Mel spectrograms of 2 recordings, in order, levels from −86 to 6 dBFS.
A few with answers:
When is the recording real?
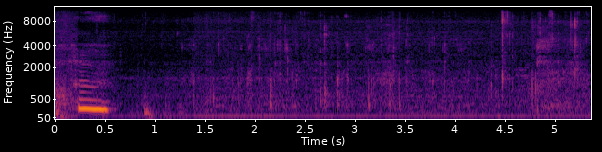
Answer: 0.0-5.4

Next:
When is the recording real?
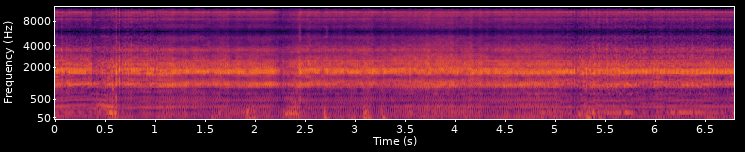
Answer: 0.0-1.1; 5.1-6.8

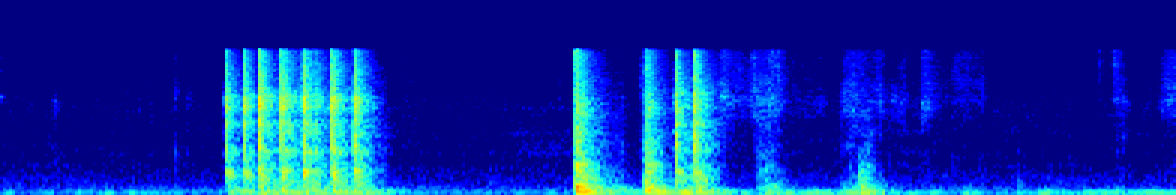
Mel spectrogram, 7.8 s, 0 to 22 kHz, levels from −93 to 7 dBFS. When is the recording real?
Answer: 1.1-1.7; 2.1-4.8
